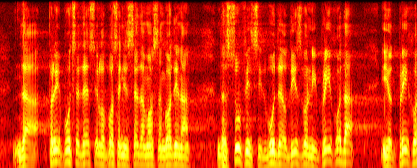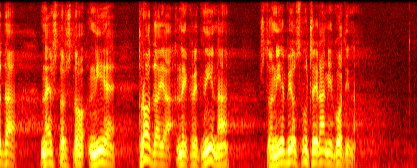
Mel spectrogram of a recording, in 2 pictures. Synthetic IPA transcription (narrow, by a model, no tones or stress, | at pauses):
d̪apr̩ʋipuːt̪se̞d̪e̞silo̞po̞sled̪ɲixsed̪amo̞samɡo̞d̪ina | d̪a̰sufit̪sit̪bud̪e̞od̪izbo̞ɾnixpɾiːxo̞d̪a | ḭo̞d̪pɾiːxo̞d̪a | ne̞ʃt̪o̞̰ʃt̪o̞̰nije̞ | pɾo̞d̪ajanekɾet̪nina | ʃt̪o̞nije̞biːo̞slˠut͡ʂajɾaniɣɡo̞d̪ina̰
